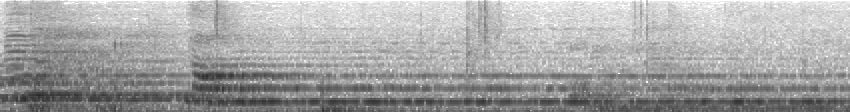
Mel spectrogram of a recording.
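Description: Youth choir singing slow, long-held chords that move to new pitches about a second and a half in and again around four seconds, growing softer toward the end.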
